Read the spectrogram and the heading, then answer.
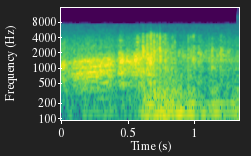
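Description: A car engine cranks over with the key and catches, a whirring starter giving way to a steady low rumble as the motor settles into idle. No one speaks.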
